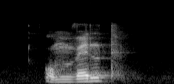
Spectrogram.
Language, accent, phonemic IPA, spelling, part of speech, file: German, Austria, /ˈʊmvɛlt/, Umwelt, noun, De-at-Umwelt.ogg
- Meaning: 1. environment; milieu; surroundings 2. environment; ecosystem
